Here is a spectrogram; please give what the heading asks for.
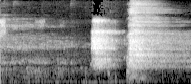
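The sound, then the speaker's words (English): A deep breath taken during a guided tapping relaxation exercise: two loud, breathy rushes of air with no speech, the second longer and trailing off slowly. “Close your eyes, deep breath.”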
